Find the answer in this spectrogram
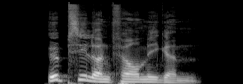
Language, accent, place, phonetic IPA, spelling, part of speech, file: German, Germany, Berlin, [ˈʏpsilɔnˌfœʁmɪɡəm], Y-förmigem, adjective, De-Y-förmigem.ogg
- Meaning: strong dative masculine/neuter singular of Y-förmig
